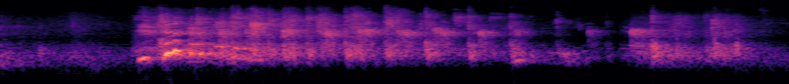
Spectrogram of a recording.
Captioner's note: audience applause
